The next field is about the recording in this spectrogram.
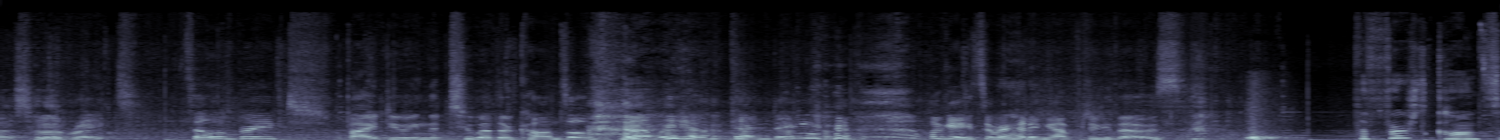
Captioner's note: laughter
